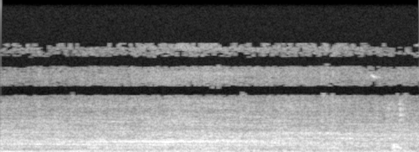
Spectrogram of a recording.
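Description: Steady low rumble and hiss of a dark indoor boat ride, with no distinct events standing out.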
